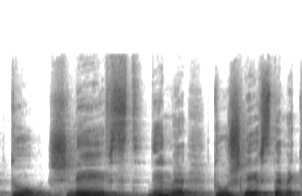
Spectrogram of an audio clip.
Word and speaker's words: schläfst: Du schläfst. Demek ki A umlaut almış. Yani A'nın üzerindeki, değil mi, bu noktalara A umlaut şeklinde E şeklinde telaffuz ediliyordu. Du schläfst, değil mi?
